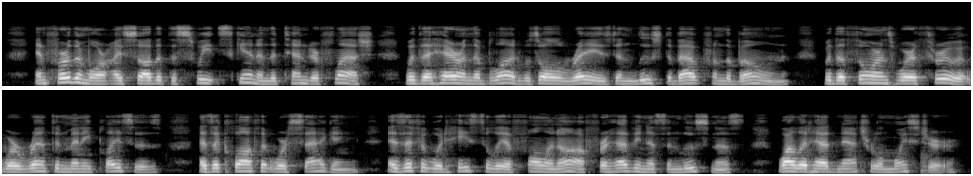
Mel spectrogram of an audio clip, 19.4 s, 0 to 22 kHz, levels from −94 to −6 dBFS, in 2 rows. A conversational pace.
Yes: average, 190 wpm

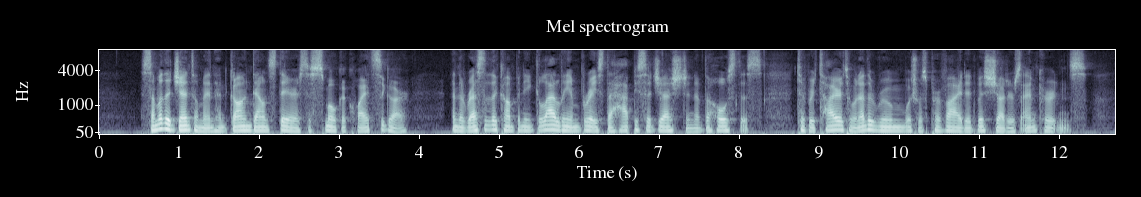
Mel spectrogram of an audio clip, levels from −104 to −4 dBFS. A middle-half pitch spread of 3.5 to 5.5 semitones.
No: narrow, 2.4 semitones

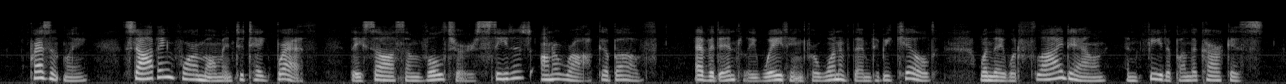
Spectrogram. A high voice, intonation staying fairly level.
No: high, 200 Hz; average, 4.5 semitones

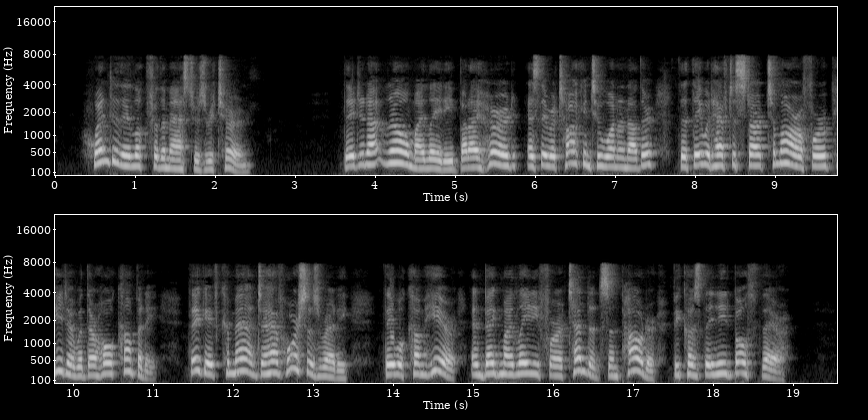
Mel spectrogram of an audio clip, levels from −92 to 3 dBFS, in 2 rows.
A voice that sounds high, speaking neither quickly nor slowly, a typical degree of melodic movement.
Yes: high, 210 Hz; average, 190 wpm; average, 4.0 semitones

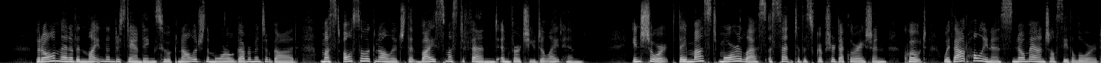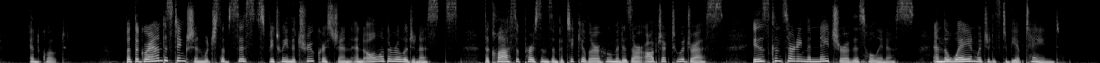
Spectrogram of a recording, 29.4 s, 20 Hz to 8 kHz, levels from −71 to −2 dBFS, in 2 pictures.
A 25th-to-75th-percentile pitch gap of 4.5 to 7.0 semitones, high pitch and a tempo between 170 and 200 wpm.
No: average, 3.9 semitones; high, 225 Hz; average, 180 wpm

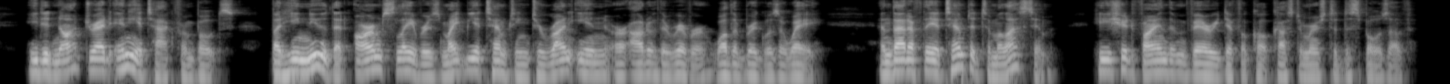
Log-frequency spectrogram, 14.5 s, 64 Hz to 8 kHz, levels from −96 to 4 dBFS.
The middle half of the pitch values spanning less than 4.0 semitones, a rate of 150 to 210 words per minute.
No: average, 4.3 semitones; average, 200 wpm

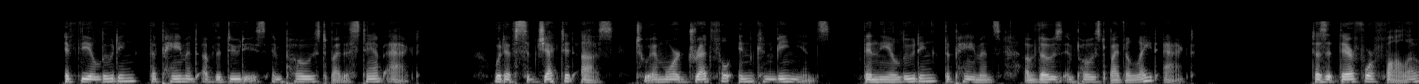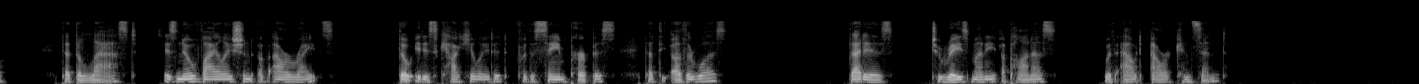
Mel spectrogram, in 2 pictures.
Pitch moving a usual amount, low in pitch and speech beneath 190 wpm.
No: narrow, 2.3 semitones; low, 120 Hz; average, 150 wpm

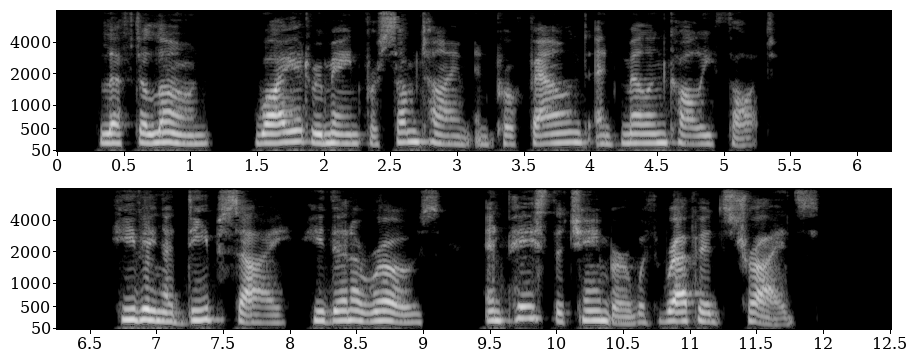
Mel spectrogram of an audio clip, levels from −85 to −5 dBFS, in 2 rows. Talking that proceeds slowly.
Yes: slow, 125 wpm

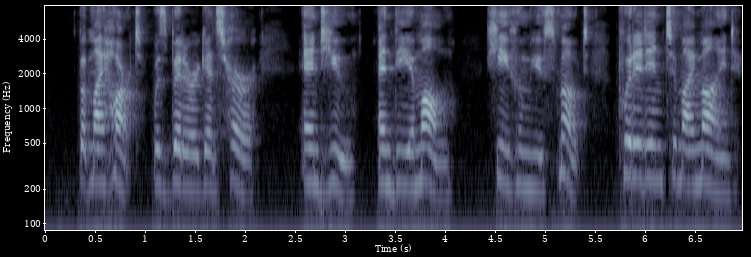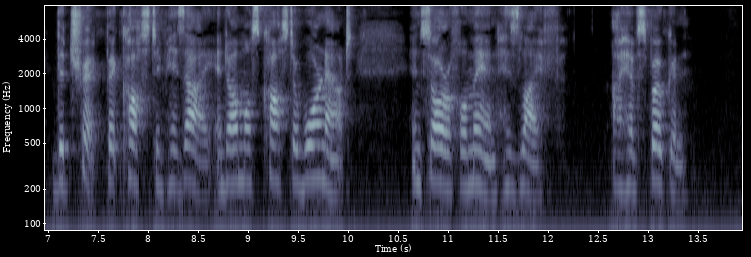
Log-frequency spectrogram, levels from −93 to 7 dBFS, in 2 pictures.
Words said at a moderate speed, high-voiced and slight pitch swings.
Yes: average, 175 wpm; high, 225 Hz; narrow, 2.1 semitones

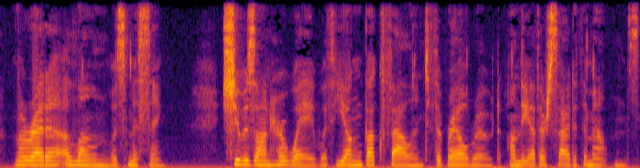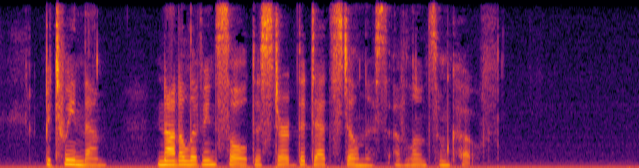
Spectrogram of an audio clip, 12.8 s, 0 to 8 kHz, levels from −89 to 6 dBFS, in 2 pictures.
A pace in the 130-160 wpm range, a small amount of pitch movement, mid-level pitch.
No: average, 170 wpm; narrow, 2.2 semitones; medium, 180 Hz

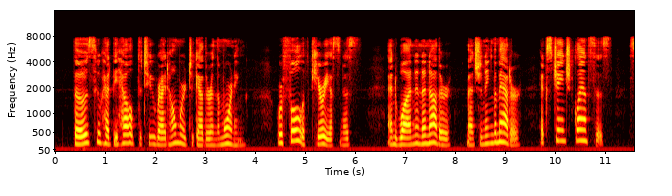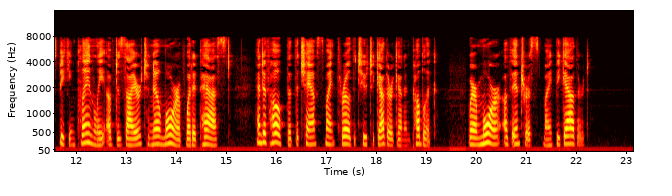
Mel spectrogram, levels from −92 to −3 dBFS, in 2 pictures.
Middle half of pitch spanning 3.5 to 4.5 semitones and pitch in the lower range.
No: average, 3.8 semitones; high, 190 Hz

